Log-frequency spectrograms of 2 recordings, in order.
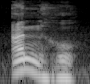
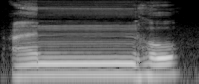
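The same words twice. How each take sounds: First: The n is short, crisp and clear. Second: The n is drawn out with a nasal hum. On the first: The speaker calls it right. "Jadi dibacanya anhu. Nah, itu yang jelas" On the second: The speaker calls it wrong. "Tidak boleh ditarik, tidak boleh mendengung atau samar. Jadi tidak boleh anhu"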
